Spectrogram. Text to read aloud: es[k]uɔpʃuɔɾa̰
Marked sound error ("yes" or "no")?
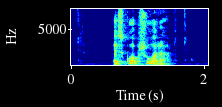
no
